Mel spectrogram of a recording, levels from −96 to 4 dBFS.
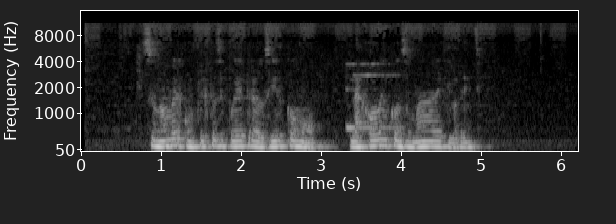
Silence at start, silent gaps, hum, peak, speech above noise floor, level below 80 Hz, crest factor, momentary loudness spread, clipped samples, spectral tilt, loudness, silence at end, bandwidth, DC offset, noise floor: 0.8 s; none; 60 Hz at -50 dBFS; -14 dBFS; 39 dB; -64 dBFS; 14 dB; 11 LU; under 0.1%; -8.5 dB/octave; -29 LUFS; 1.25 s; 11.5 kHz; under 0.1%; -66 dBFS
